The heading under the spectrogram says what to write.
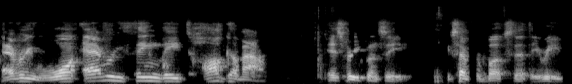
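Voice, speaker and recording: A man's voice: mid-range voice, animated, moderate pace, fairly bright tone, lo-fi sound, a little hiss or hum. A man from Ohio chatting casually on a group stream, swearing and preaching about belief and frequency. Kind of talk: casual chat.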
